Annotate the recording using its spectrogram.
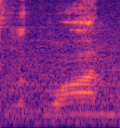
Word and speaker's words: Logwone: My name is Laguane Warrior Mitz, LOGWONE.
